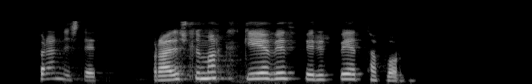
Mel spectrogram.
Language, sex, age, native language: Icelandic, female, 40-49, Icelandic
